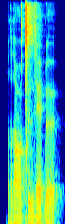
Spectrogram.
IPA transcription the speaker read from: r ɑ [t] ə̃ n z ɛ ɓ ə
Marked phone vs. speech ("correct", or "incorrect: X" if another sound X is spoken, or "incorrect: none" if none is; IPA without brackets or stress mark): incorrect: ǀ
